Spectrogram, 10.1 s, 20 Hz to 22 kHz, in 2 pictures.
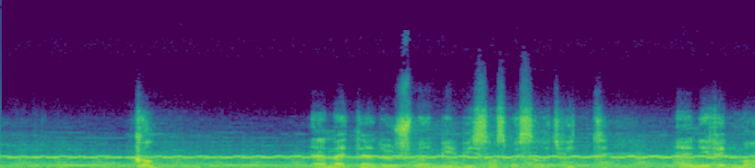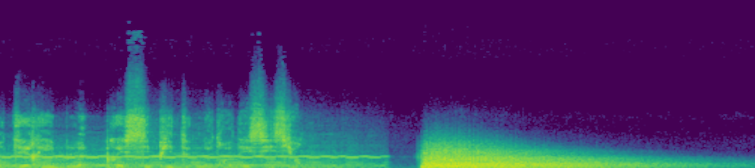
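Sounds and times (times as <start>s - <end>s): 
speech: 0.9s - 1.2s, 2.1s - 7.2s
cannon shot fired from a frigate: 7.8s - 10.0s.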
